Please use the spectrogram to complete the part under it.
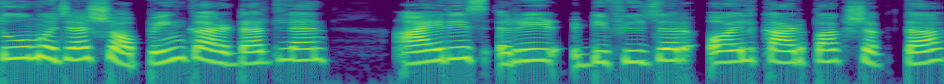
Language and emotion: Goan Konkani, neutral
